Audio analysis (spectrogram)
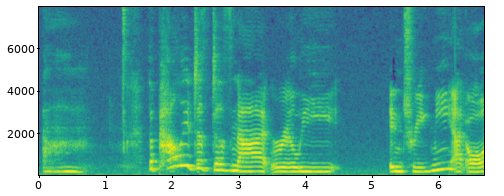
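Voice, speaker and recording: A woman talks straight to camera in a relaxed vlog chat, her voice hoarse and fraying as if she is losing it. She is candid and opinionated, blunt about what she won't spend money on, at a pitch in the middle for a woman. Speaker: beauty vlogger.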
